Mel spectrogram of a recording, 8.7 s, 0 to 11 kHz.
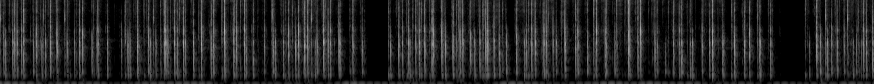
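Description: Fingertips type continuously on a Dolphin 2021 mechanical keyboard with a brass plate and plastic keycaps. The rapid, crisp clacks centre around 2 kHz with bright edges, little low end, and almost no ring. The typing runs in bursts separated by brief pauses.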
